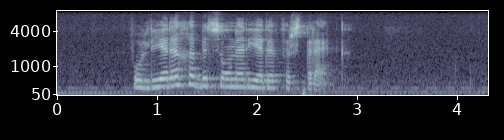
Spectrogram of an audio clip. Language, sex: Afrikaans, female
